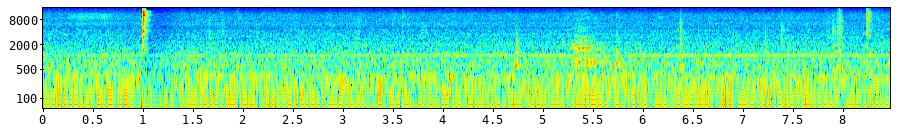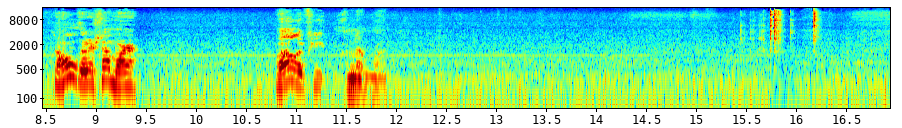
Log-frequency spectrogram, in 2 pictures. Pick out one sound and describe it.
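Fingers knock lightly on a metal machine.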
